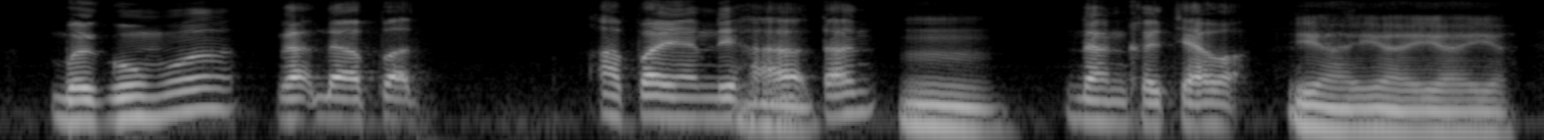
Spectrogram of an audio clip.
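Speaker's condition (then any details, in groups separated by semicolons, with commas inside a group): Cerebral palsy; from birth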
